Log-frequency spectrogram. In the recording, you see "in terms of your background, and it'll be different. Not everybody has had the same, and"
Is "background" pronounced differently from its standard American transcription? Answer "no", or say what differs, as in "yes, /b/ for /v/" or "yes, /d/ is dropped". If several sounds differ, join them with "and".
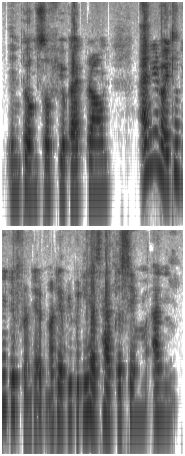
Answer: no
